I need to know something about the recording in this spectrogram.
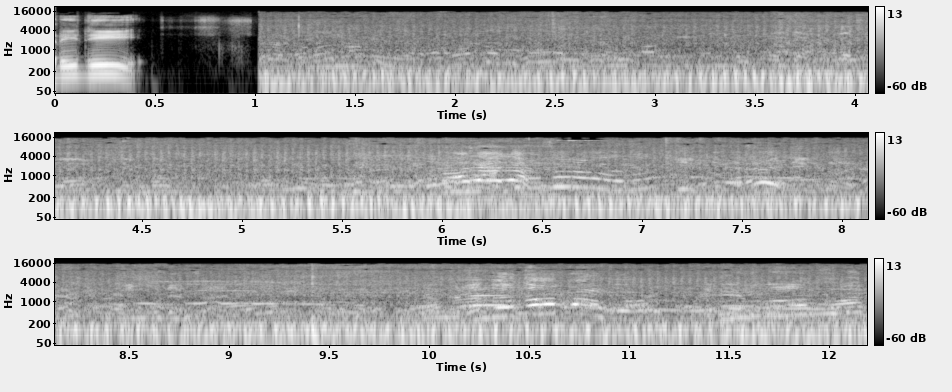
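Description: A crowd of men talk over one another outdoors.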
